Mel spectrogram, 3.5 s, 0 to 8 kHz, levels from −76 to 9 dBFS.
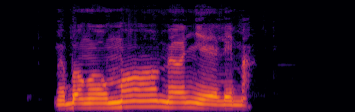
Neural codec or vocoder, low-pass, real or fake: none; 7.2 kHz; real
